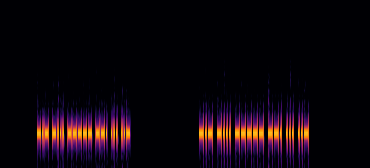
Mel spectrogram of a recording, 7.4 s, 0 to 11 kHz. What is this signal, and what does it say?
Morse code, heard as a keyed tone, about 46 wpm, 700 Hz. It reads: KB0GSU KB0GSU
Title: Speed Racing - USA 2x3 Call Signs 40wpm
